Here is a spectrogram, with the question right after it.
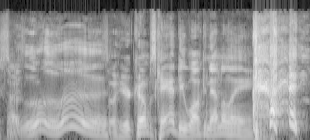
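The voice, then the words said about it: Exaggerated strip club announcer radio voice. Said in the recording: “the announcers are still doing that voice ... super, like, radio voice”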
